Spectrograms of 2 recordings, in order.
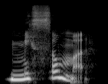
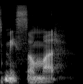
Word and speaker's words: Midsommar: So do you not pronounce the D? – Not really. I mean, you can if you want to be correct and pronounce it perfectly the way you should. But everyone says midsommar.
